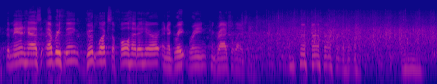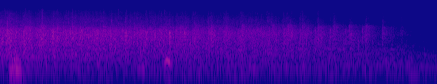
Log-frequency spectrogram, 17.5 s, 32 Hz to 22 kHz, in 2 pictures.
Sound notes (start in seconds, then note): 4.4 audience laughing; 6.8 applause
